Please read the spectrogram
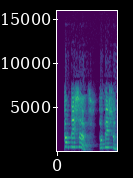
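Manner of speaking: high, delighted exclamation; excited. Retold or imitated. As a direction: burst out with glee. Client delighted, retold. (opgetogen uitroep)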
